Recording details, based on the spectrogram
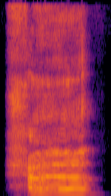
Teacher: ہا کو جیسا کہ حروف حلقی میں بتایا تھا کہ حلق کے درمیانے حصے سے پڑھا جاتا ہے، حلق کے سینٹر والے حصے سے پڑھا جاتا ہے، اور اس کو پڑھتے ہوئے ٹھنڈی سی سانس جو ہے باہر نکلتی ہے منہ سے، ٹھیک ہے، اور منہ کھول کر پڑھا جاتا ہے اس کو، تو اس کو پڑھیں گے ہا۔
